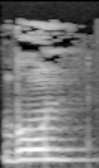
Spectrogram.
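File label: "bun", Spanish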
